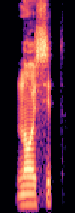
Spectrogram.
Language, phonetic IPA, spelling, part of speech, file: Russian, [ˈnosʲɪt], носит, verb, Ru-носит.ogg
- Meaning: third-person singular present indicative imperfective of носи́ть (nosítʹ)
